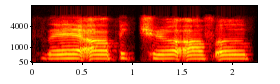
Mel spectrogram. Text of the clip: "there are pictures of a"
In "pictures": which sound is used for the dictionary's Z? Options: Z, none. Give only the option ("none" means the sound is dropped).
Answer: none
